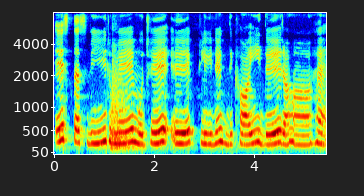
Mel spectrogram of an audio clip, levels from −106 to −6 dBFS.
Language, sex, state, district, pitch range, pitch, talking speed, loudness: Hindi, female, Madhya Pradesh, Katni, 220-260 Hz, 235 Hz, 110 wpm, -16 LUFS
